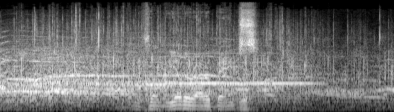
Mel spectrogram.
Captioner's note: crowd cheers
